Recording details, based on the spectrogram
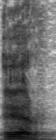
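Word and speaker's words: heir: होता है आपका वापिस इसको इंग्लिश बोलते हैं हेयर हेयर इसमें ऐड साइलेंट होता है तो यह दो आपका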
